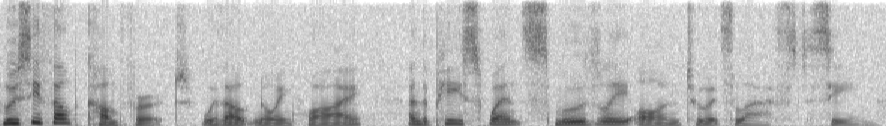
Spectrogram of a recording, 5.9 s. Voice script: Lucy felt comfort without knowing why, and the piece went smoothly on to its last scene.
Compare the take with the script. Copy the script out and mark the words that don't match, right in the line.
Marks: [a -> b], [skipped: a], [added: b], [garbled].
Lucy felt comfort without knowing why, and the piece went smoothly on to its last scene.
